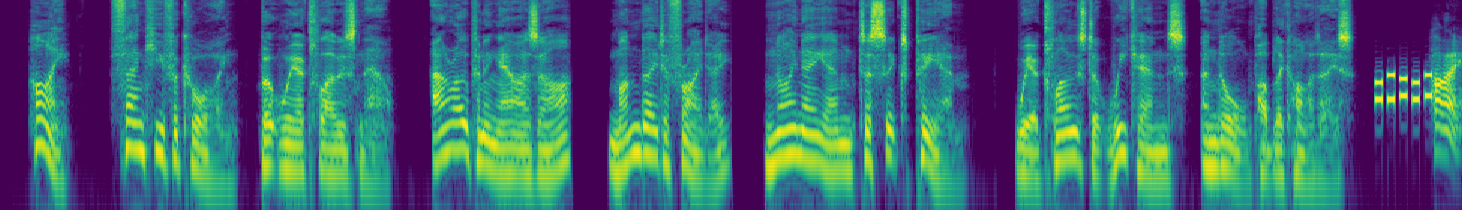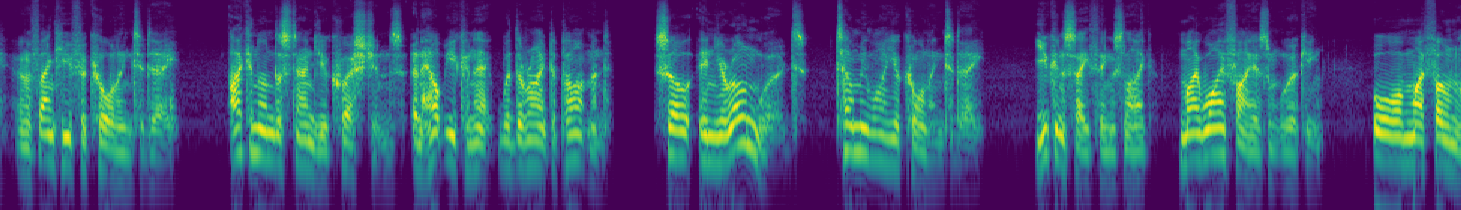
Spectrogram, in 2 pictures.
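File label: uk ivr, British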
